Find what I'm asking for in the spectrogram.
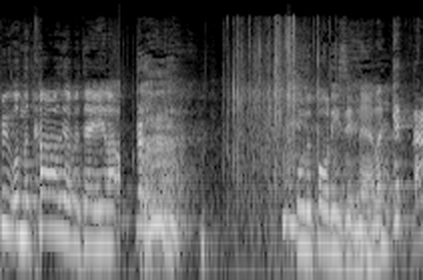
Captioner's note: mimics aggressive grunt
